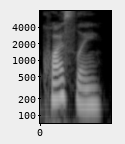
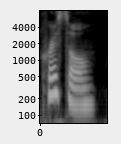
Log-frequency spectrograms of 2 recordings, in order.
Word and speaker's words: Corstell: Then they'd attempt some butchered pronunciation like or Quesley. I'd have to raise my hand and say, "It's just Crystal."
